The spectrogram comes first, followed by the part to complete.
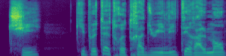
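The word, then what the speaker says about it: qi: de la MTC est celui de qui prononcé chi qui peut être traduit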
